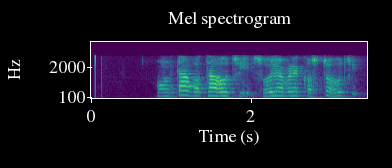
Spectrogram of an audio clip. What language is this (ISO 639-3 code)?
ori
